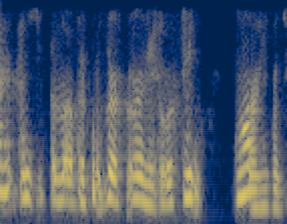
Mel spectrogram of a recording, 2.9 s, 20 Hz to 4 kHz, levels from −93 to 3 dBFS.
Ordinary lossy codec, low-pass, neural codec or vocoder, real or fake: none; 3.6 kHz; autoencoder, 22.05 kHz, a latent of 192 numbers a frame, VITS, trained on one speaker; fake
